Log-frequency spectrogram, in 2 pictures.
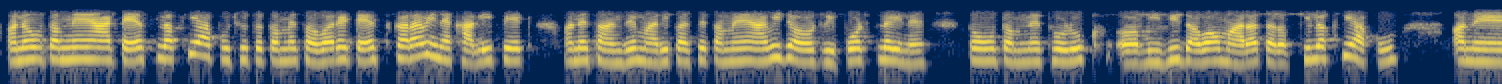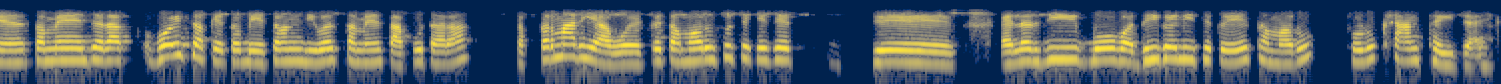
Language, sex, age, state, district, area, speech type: Gujarati, female, 45-60, Gujarat, Surat, urban, conversation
